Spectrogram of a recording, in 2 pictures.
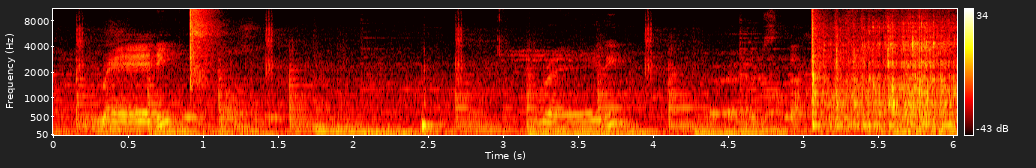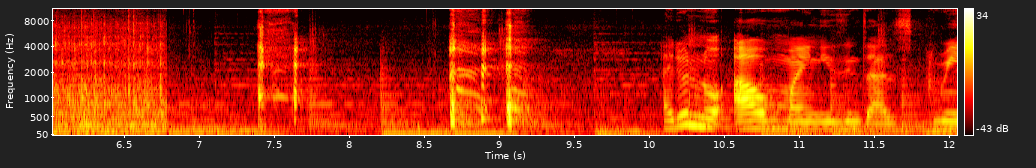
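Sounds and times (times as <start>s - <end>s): background music: 0.0s - 12.0s
blender running: 5.1s - 6.8s.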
